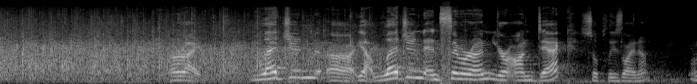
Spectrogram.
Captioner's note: applause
